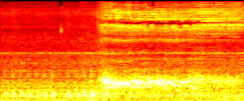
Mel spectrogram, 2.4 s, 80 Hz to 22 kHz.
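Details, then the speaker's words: Electrolux LT15F 15 kg washing machine on spin after bearing replacement: drum spins up to a clean, even hum with no rumble or growl, the former iron-dragging roar during spin gone; bearing replacement fixed it. "ronco entendeu só o rolamento só troca do [Música] rolamento viu"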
